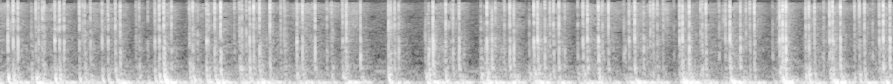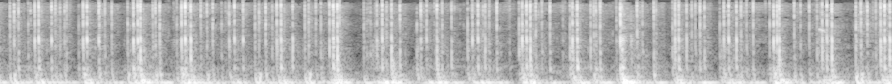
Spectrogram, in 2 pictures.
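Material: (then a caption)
Paper. Fingerpads of both hands tap fast on the cover of a yellow glossy paperback of Othello that lies flat, closed and solid, on a table. The result is a steady, slightly uneven stream of soft, muffled low thuds, about four per second, with almost all the energy deep in the low range and each tap dying away almost at once.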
